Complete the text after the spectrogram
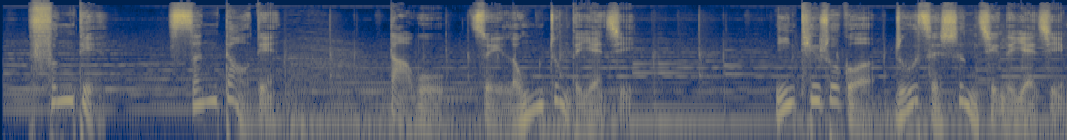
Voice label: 男 纪录片 宴席; 舌尖

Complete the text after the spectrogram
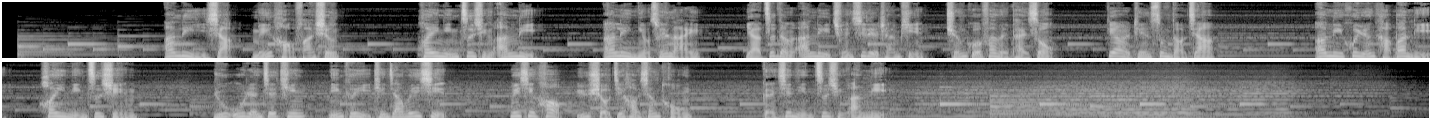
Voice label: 男-彩铃; 安利纽崔莱

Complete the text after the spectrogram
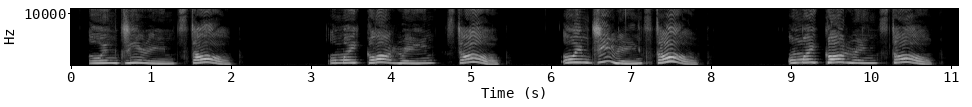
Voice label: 外籍女声 萝莉音

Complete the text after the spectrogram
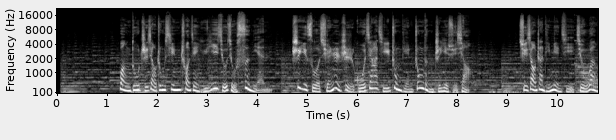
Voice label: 女 专题 欢快 学校宣传

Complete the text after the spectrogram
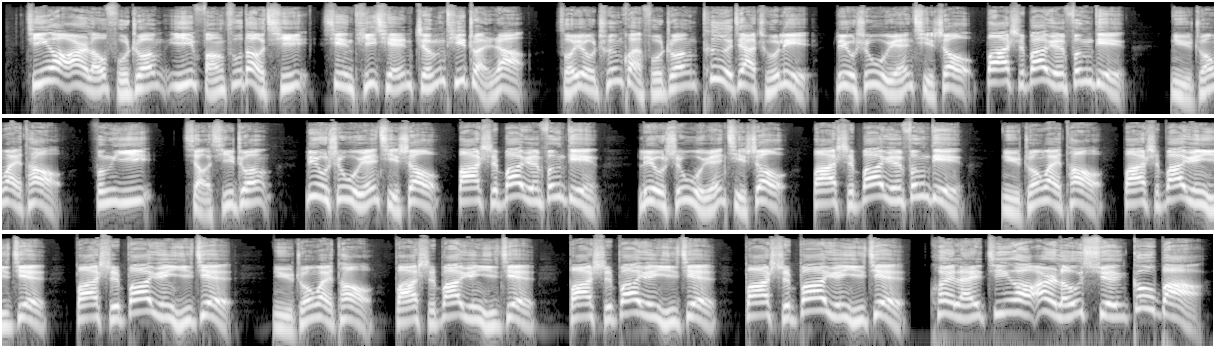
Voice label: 男 促销干音 服装; 金澳服装

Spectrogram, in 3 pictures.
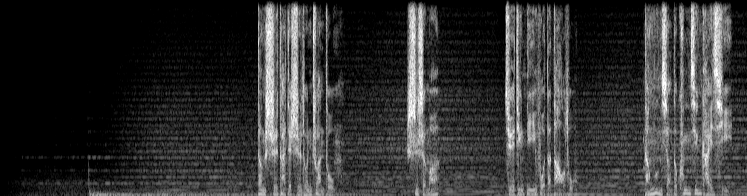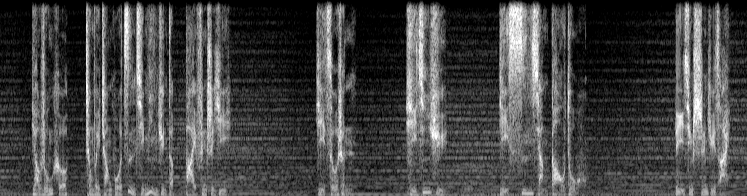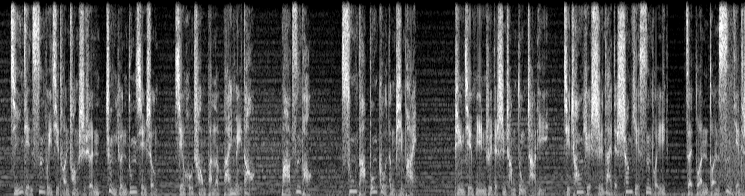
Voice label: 男, 宣传片, 深沉大气

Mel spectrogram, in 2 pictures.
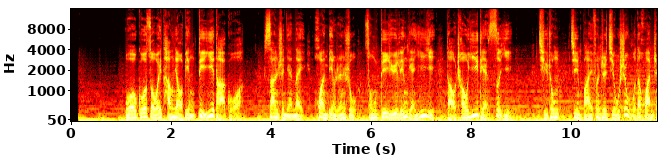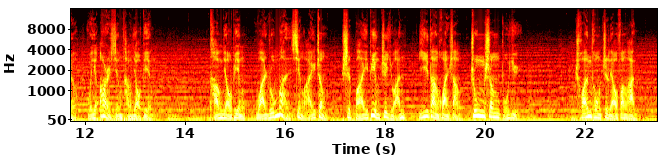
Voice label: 男 医疗广告; 糖尿病

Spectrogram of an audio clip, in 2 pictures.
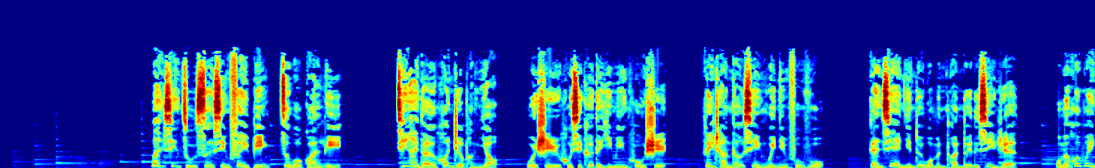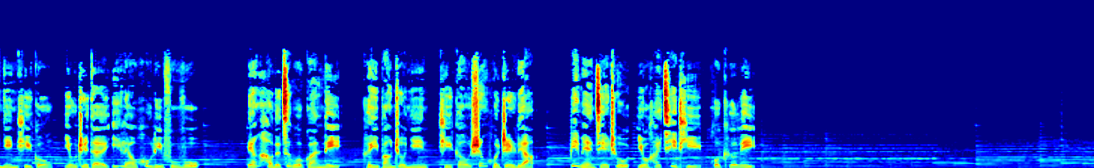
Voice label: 女 温馨介绍 专题

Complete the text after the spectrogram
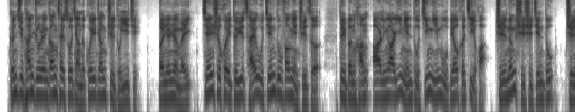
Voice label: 男 角色; 张监事

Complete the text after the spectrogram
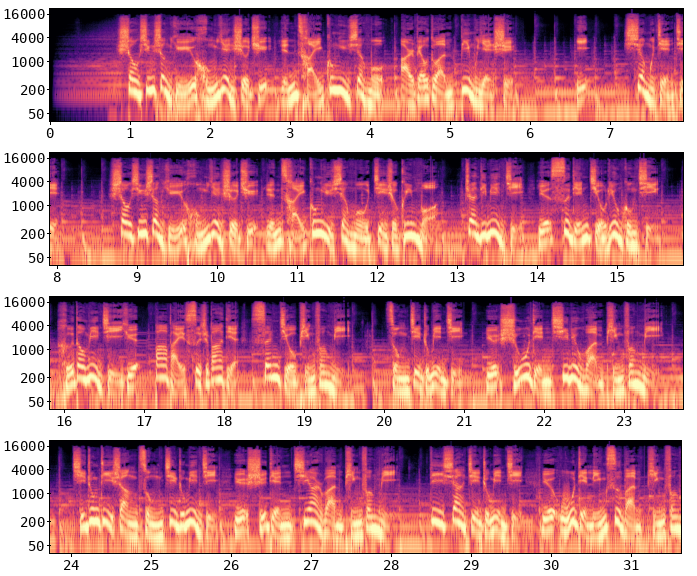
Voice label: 男 工程多媒体; 钱一上虞

